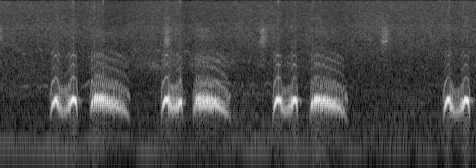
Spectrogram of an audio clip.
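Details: Spotted dove decoy calling to lure wild doves in strong wind. Four phrases, each a brisk double coo leading into a longer, warm, downward coo, spaced about a second apart.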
